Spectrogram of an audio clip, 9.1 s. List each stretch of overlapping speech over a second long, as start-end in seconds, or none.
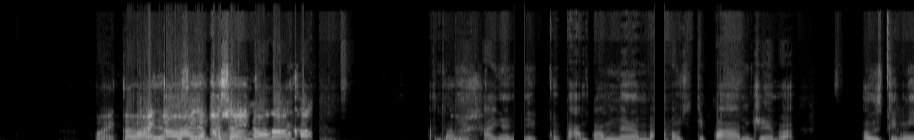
1.4-2.9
